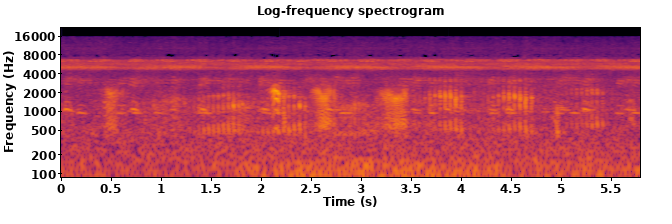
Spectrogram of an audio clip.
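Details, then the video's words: Several frogs call together in a backwater chorus, overlapping raspy trills and short croaks at irregular intervals, with a continuous high-pitched drone behind them. "Backwater Chorus, & Frog Chorus"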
